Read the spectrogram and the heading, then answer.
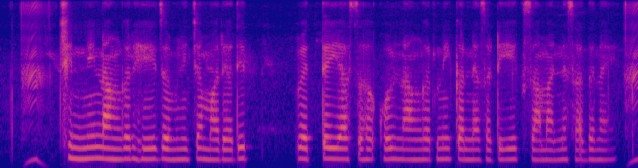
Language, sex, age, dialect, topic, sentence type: Marathi, female, 25-30, Varhadi, agriculture, statement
